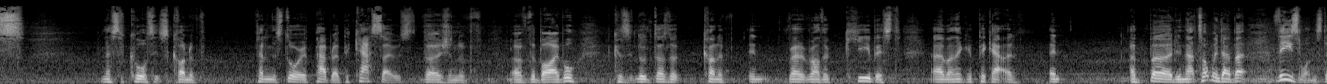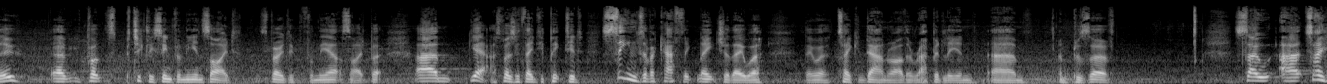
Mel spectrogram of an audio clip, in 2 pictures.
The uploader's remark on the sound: If you like the sound of the pubs in this episode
